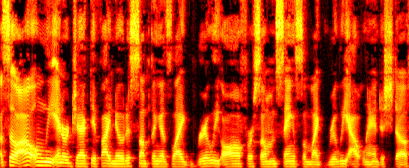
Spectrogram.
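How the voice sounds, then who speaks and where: A man talks in a normal speaking voice at a medium pitch, with ordinary pitch variation. The background is quiet. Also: fairly quick pace, hardly any pauses. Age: 20s. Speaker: wrestling fan. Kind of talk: casual chat.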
